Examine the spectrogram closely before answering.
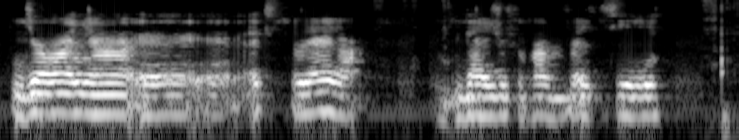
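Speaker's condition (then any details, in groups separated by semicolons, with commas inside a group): Spinal muscular atrophy; right-click via two keys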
